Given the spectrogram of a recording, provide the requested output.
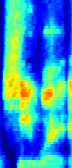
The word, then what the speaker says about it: Tshiebwe: Tshiebwe. It's just Tshiebwe. The T is silent.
